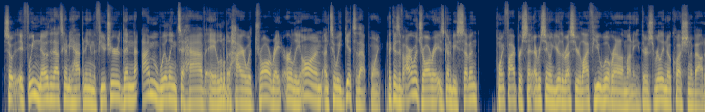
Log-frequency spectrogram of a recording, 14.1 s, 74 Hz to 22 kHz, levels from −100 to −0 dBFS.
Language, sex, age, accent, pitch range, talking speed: English, male, 20-39, American, 115-135 Hz, 260 wpm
